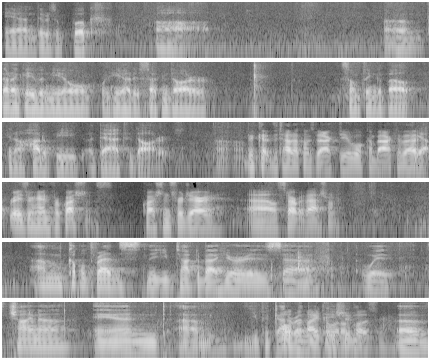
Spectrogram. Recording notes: He was interviewed in front of a live audience in San Francisco.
